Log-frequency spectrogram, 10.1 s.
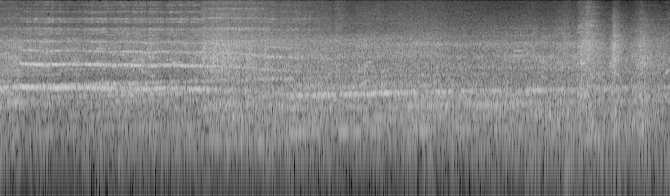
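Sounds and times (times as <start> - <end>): freight train wheels rumbling: 8.2 - 10.0.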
